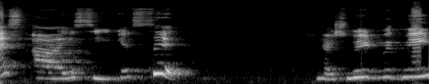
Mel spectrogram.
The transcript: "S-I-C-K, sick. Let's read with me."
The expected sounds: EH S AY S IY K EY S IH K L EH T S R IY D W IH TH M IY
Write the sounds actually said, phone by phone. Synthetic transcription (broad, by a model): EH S AY S IY K EY S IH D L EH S W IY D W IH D M IY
